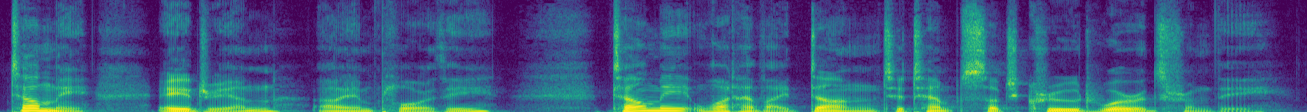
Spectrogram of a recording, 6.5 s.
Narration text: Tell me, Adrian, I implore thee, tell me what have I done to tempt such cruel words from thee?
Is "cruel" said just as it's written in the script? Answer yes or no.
no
